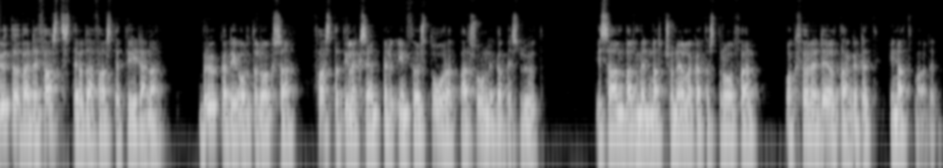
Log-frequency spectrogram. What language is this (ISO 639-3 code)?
swe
